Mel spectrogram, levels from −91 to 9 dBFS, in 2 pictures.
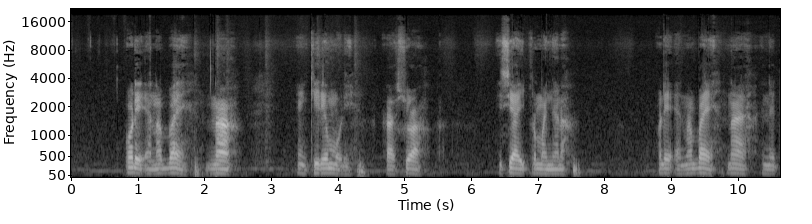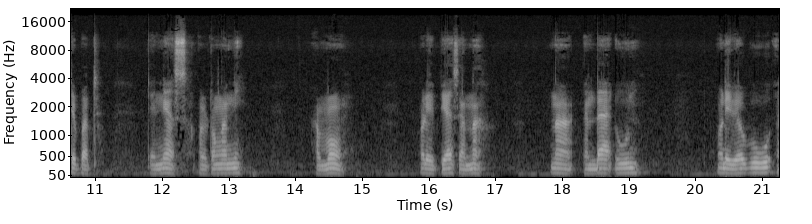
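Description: From start to finish the speech has a swirly, smeared quality, with a hollow character and softened consonant attacks, more than a single moderate-rate encode would leave, and nothing is present above 19.2 kHz. This points to generation loss: the audio was likely decoded and re-encoded about three times through AAC-LC, at a rate consistent with 96 kbit/s. Each pass re-quantised on a shifted frame grid, stacking noise and spectral gaps.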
